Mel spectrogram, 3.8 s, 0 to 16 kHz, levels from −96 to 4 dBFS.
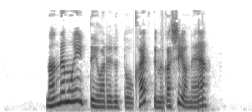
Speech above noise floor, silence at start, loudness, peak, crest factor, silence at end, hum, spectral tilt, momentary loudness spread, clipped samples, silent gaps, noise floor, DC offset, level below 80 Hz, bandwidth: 63 dB; 0.7 s; -22 LUFS; -4 dBFS; 20 dB; 0.7 s; none; -4.5 dB/octave; 8 LU; under 0.1%; none; -85 dBFS; under 0.1%; -62 dBFS; 11.5 kHz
